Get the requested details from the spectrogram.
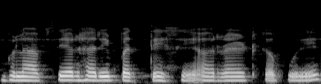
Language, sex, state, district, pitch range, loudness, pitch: Hindi, female, Chhattisgarh, Raipur, 180-190 Hz, -15 LUFS, 185 Hz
